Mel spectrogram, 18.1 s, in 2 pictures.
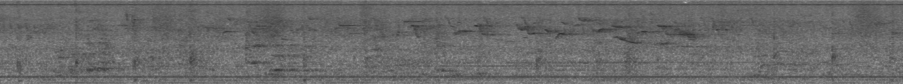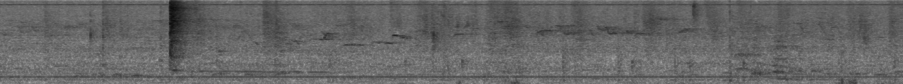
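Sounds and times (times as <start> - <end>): steady low hum: 0.0 - 18.0
small birds chirping: 0.1 - 18.0.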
